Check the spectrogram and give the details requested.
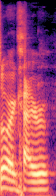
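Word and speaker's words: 俺ガイル: Is that actually how you pronounce it? No, it's Oregairu.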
